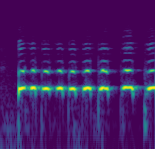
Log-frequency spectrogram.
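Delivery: sing-song chime-like boops, chirped very high.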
